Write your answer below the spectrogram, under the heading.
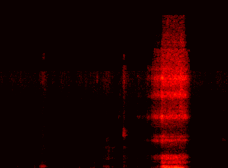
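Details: Dachshund snoring loudly: faint, scattered breathing noises, then one short, rough, rattling snore burst lasting about a third of a second near the end.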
